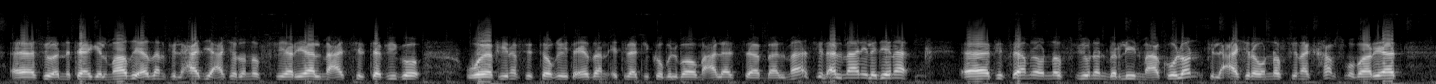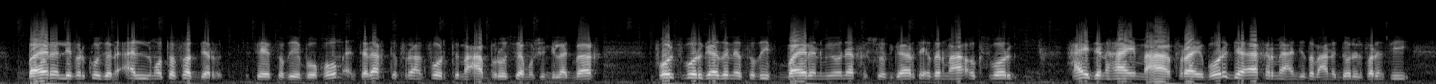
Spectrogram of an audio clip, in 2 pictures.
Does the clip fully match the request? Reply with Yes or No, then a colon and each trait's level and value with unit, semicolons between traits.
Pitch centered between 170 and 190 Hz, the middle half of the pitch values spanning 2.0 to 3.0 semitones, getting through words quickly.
No: low, 135 Hz; average, 2.7 semitones; fast, 140 wpm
